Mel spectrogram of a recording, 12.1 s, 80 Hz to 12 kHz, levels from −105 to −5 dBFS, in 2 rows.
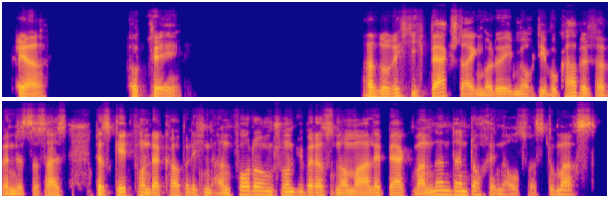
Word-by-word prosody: Ja. 90 +2 +5 0.8
Okay. 100 -8 0 1.8
Also 105 0 +4
richtig 115 +1 -3
Bergsteigen? 90 -2 +2
Weil 90 - 0
du 100 0 +2
eben 95 +1 -2
auch 90 -2 -5
die 100 -4 -2
Vokabel 105 +3 -1
verwendest. 90 0 -1
Das 90 - -3
heißt, 100 +1 0 0.2
das - - +3
geht 120 +1 +2
von 115 -2 +1
der 105 - +4
körperlichen 110 -1 -3
Anforderung 130 +7 0
schon 120 -1 +1
über 115 -2 0
das 110 0 0
normale 95 +1 +2
Bergwandern 105 +9 0
dann 135 -1 +1
doch 135 -4 -3
hinaus, 80 0 -5
was - - -4
du - - -6
machst? - - +2
105 Hz, 155 wpm, -24 LUFS, 95-115 Hz, 1.8 s, Ja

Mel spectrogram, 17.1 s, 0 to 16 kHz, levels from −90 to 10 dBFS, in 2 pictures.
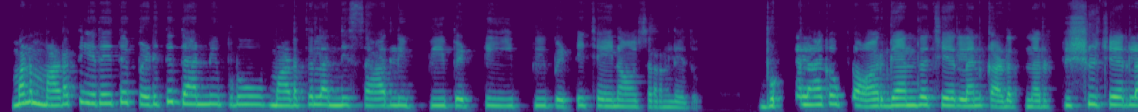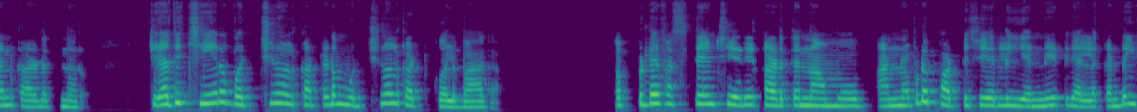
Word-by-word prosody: మనం 310 +1 +5
మడత 275 +4 -1
ఏదైతే 300 +2 0
పెడితే 270 +6 +1
దాన్ని 275 -1 +1
ఇప్పుడు 265 0 -4 0.2
మడతలన్ని 240 +1 +1
సార్లు 230 +1 -2
ఇప్పి 230 +1 -5
పెట్టి 225 +1 -2
ఇప్పి 220 +1 -7
పెట్టి 210 +2 -3
చేయనవసరం 200 -3 -4
లేదు. 170 0 -12 0.5
బుట్టలాగా 260 +4 +1
ఇప్పుడు 250 -4 -2
ఆర్గాన్జా 235 +3 +3
చీరలని 225 -1 +2
కడుతున్నారు. 195 0 -3
టిష్యూ 235 +4 -1
చీరలని 245 -1 +1
కడుతున్నారు. 195 -1 -5 0.5
చి - - -1
అది 320 +3 +5
చీర 300 +2 +5
వచ్చినోళ్ళు 275 +3 0
కట్టడం 255 +3 0
వచ్చినోళ్ళు 295 +7 -1
కట్టుకోవాలి 205 -5 -1
బాగా, 185 -2 -6 0.9
అప్పుడే 275 +5 +5
ఫస్ట్ 280 0 -6
టైమ్ 280 -1 +4
చీరలు 255 -2 +3
కడుతున్నాము 230 -1 +2 0.3
అన్నప్పుడు 235 +10 +3
పట్టు 235 -1 0
చీరలు 235 -1 +3
ఇయన్నిటికి 225 +2 +1
ఎళ్ళకుండా 210 +4 -2
235 Hz, 140 wpm, -23 LUFS, 220-265 Hz, 0.9 s, మనం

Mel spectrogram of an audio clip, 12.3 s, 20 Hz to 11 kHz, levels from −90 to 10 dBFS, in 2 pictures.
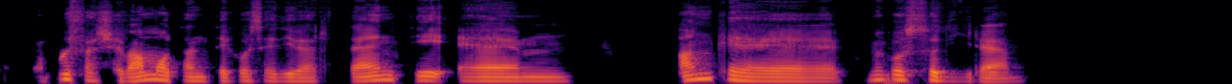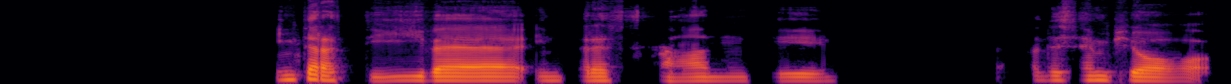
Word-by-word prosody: Ma - - -19
poi 155 - 0
facevamo 120 +2 +1
tante 110 -2 -5
cose 110 +1 -8
divertenti, 110 +5 -2
ehm, 110 -1 -1 0.5
anche, 105 - 0
come 135 +2 -6
posso 140 -3 +1
dire 100 -3 -4 2.4
interattive, 120 -4 +5
interessanti. 110 -2 -4 1.0
Ad 125 0 -14
esempio, 120 -5 +1
110 Hz, 75 wpm, -26 LUFS, 105-125 Hz, 2.4 s, interattive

